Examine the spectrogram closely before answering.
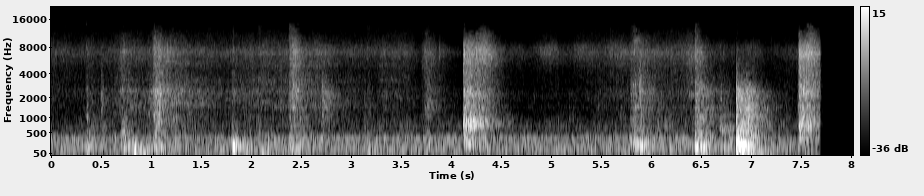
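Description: Steel drywall taping knife scraping and clacking against a mud pan: a string of scattered knocks and scrapes, with the loudest clacks near the end, then the sound cuts off suddenly.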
